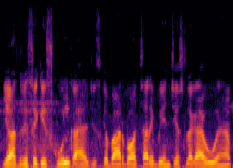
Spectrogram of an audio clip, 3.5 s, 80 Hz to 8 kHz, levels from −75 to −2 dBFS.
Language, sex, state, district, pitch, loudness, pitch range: Hindi, male, Jharkhand, Garhwa, 155 Hz, -19 LUFS, 145-165 Hz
